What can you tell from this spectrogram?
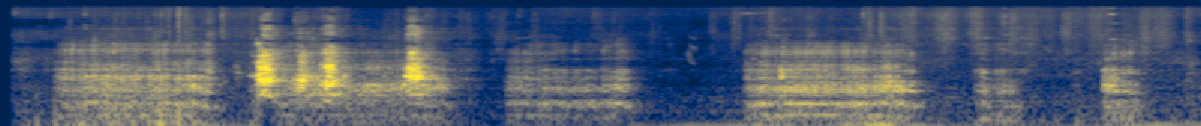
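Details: Presa Canario dog during a morning exercise session, growling in rough, harmonic bursts of about one to two seconds with short gaps, some louder and harsher around two to three seconds, a low hum underneath.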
